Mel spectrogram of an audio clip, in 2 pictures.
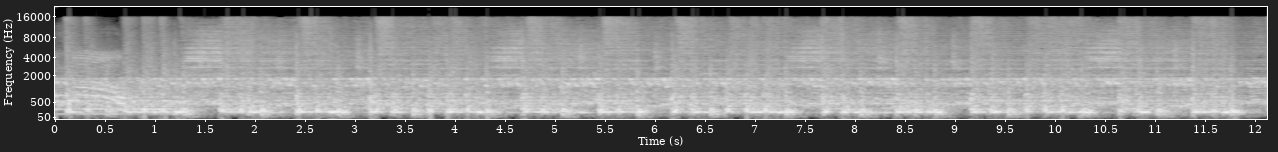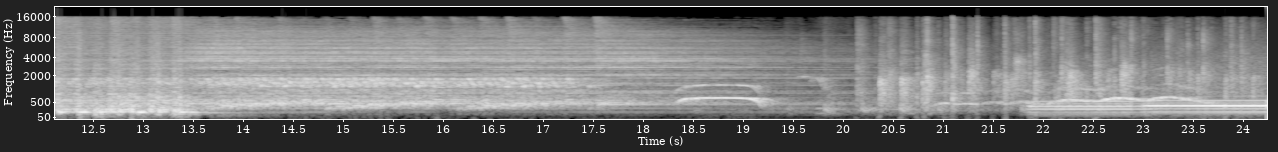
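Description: Live keyboard and drum-kit music from a two-piece band. Around two-thirds of the way in the low end drops out and the music breaks off briefly with a couple of bending keyboard notes. Scattered drum hits follow, then a new stepped keyboard pattern starts near the end.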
